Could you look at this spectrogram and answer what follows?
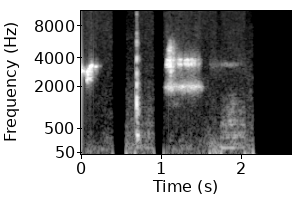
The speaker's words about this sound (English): That bird knows exactly where the microphone is. That's, yeah. It's like, this is my chance to shine.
